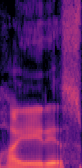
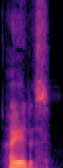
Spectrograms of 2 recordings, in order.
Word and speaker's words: hiatus: hiatos pronounce it hiatus hius hiatus yeah hius hius what are you saying hius hius hius like Titus but hius Titus don't say Titus no it's Hiatus damn I'm sorry the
